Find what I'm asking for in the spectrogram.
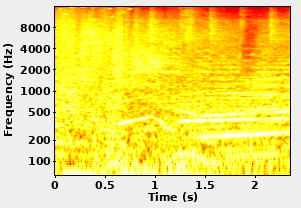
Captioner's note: tires screech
